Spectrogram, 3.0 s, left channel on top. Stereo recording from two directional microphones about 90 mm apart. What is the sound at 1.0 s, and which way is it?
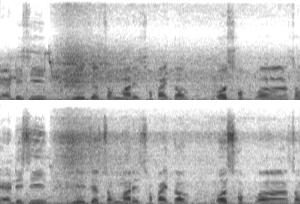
Speech, 45° right (ahead or behind).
